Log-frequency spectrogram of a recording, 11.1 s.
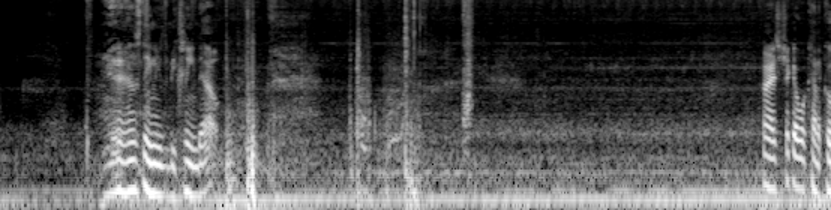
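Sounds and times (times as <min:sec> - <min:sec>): car engine idling: 0:00.0 - 0:11.0
knocks and rustles in car: 0:01.9 - 0:06.4.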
